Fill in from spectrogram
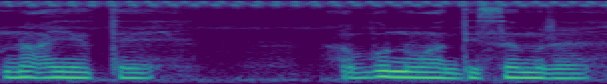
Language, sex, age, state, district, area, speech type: Santali, male, 30-45, Jharkhand, Pakur, rural, spontaneous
